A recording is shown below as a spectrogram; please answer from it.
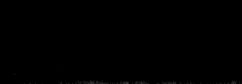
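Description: Near silence, with only faint low background noise.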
